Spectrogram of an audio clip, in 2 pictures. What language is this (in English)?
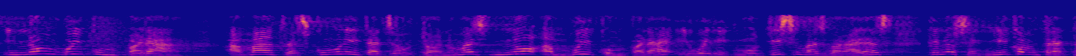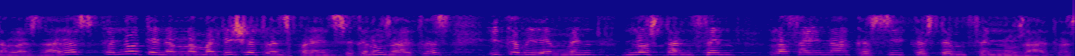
Catalan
